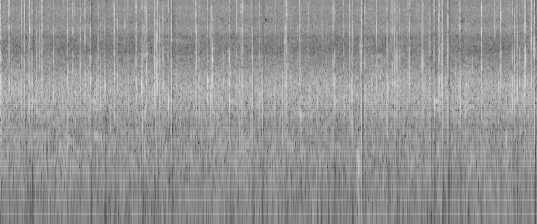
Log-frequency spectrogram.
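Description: Heavy rain falling steadily, with many sharp drop ticks close to the microphone and a low wind rumble.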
